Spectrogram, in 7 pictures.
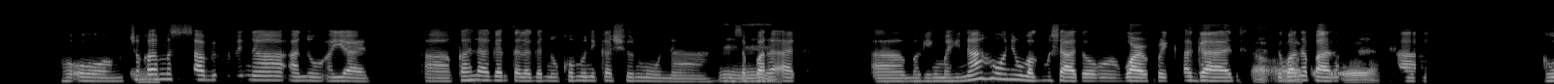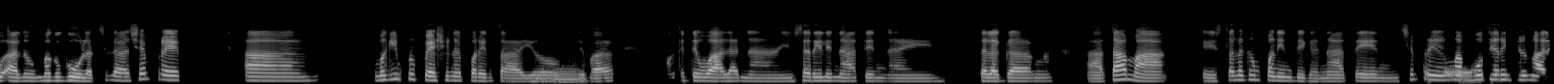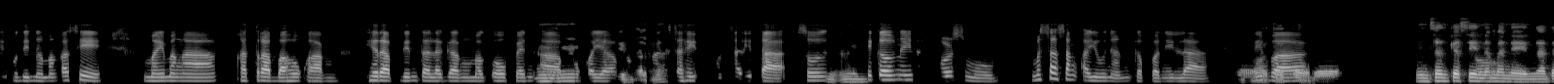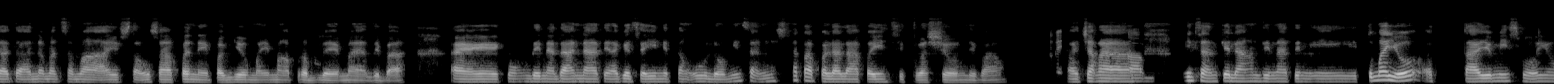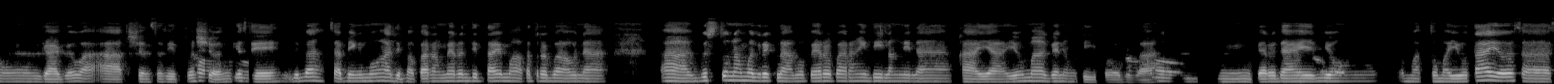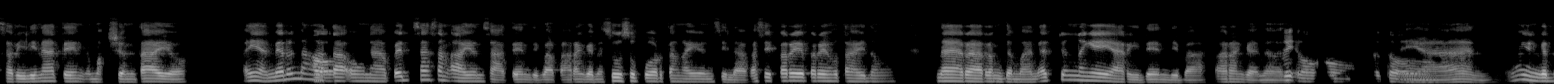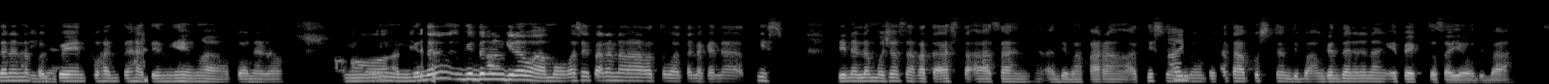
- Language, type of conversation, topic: Filipino, unstructured, Ano ang ginagawa mo kapag pakiramdam mo ay sinasamantala ka sa trabaho?
- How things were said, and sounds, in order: none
